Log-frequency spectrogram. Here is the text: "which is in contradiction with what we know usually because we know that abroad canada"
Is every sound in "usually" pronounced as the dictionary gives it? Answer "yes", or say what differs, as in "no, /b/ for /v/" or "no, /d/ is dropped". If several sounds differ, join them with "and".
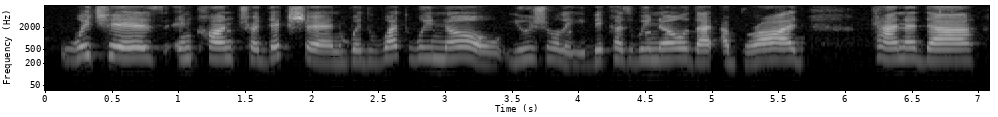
yes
